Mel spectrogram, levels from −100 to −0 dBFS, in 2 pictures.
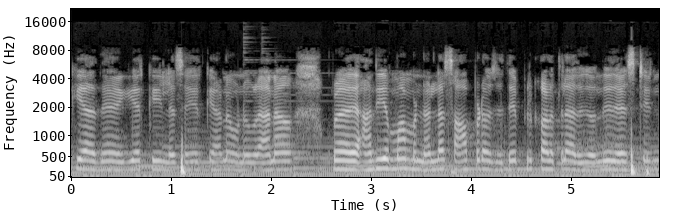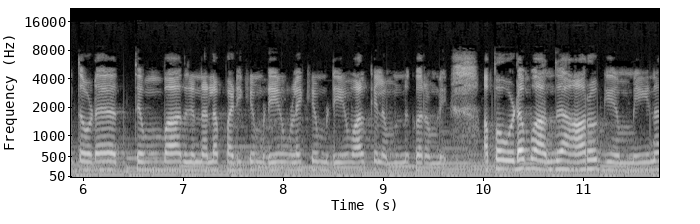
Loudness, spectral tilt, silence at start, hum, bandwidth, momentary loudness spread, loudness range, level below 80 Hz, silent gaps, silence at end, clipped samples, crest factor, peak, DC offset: -22 LUFS; -4 dB/octave; 0 s; none; 12.5 kHz; 8 LU; 4 LU; -36 dBFS; none; 0 s; under 0.1%; 22 dB; 0 dBFS; under 0.1%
